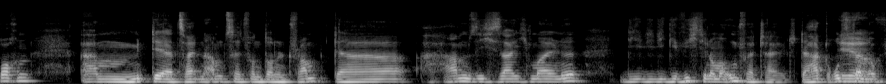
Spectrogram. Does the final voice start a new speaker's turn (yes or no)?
no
